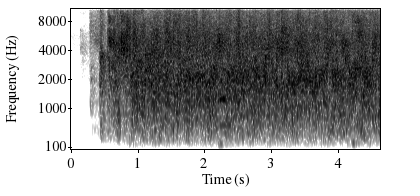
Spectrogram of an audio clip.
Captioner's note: audience clapping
